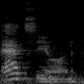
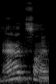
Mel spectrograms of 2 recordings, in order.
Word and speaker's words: Atsion: started working at Atsion, my mom would always pronounce it Atsion, and I would do the same until I started working there. And then I started calling it Atsion in front of my mom, and she got very upset with me because I committed treason or something for pronouncing it wrong.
